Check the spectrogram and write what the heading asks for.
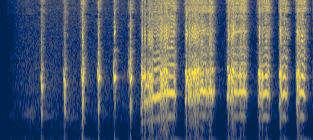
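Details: Sumatran female red junglefowl calling to lure a male: soft clucks quickly build into loud, raspy bursts, some stretched and wavering, repeated in an uneven series.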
